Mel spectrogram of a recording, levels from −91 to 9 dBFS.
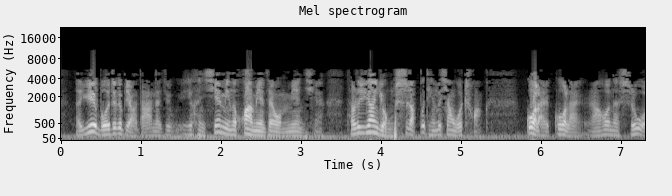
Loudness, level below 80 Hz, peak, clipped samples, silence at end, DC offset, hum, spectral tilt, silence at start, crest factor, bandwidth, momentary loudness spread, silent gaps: -16 LUFS; -38 dBFS; 0 dBFS; under 0.1%; 0 s; under 0.1%; none; -7.5 dB/octave; 0 s; 16 dB; 7 kHz; 15 LU; none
